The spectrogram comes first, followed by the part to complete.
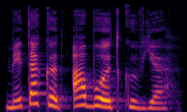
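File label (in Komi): ме такӧд абу ӧткывъя, Komi, female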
